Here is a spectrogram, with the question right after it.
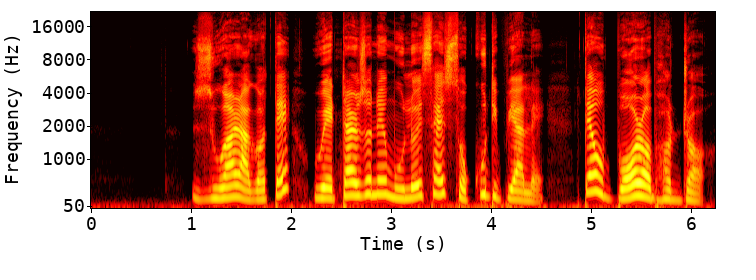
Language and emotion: Assamese, disgusted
